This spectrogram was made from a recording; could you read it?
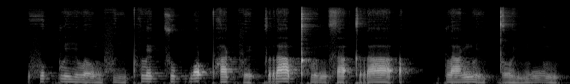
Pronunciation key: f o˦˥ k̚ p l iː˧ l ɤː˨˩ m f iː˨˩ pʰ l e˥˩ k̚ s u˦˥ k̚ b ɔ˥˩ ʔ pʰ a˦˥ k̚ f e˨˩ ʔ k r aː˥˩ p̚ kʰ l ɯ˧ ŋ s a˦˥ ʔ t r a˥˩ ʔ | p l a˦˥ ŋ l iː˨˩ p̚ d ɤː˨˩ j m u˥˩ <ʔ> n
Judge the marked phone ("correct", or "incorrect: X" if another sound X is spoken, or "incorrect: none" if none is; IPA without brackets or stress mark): incorrect: none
